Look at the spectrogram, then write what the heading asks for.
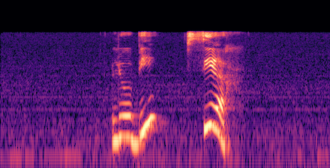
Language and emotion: Russian, positive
